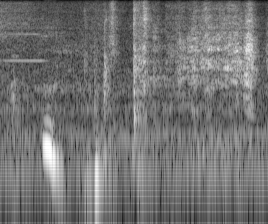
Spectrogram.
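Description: Porridge being stirred in a pot, with soft scraping and a couple of light metallic knocks of a utensil against the pot, quiet and close with no talking.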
